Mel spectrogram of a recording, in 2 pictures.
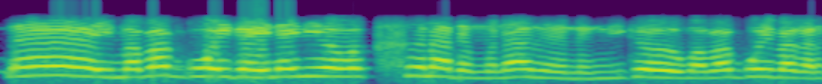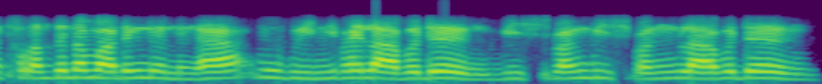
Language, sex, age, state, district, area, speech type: Bodo, female, 30-45, Assam, Chirang, rural, conversation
